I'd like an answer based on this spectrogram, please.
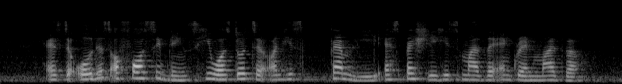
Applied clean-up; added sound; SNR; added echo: none; none; none; none.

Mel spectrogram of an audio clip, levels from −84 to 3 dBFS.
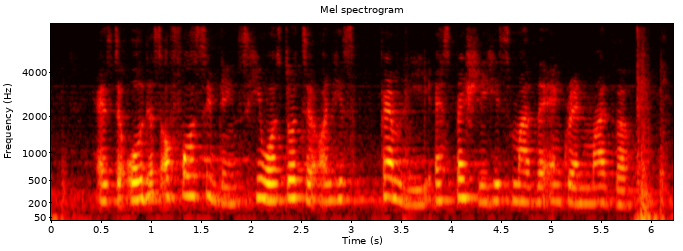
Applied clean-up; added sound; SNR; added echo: none; Slam; 18 dB; reverberation time 1.3 s.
